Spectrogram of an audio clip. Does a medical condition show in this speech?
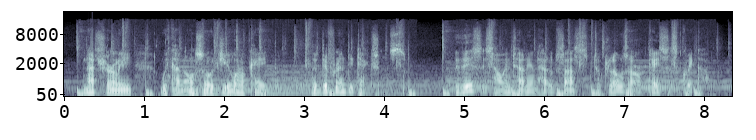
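No.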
